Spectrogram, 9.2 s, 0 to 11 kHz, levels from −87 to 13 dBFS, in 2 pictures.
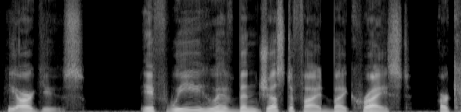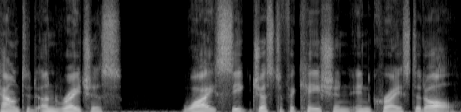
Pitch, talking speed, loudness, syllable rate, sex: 135 Hz, 130 wpm, -20 LUFS, 4.0 syllables/s, male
